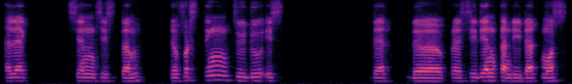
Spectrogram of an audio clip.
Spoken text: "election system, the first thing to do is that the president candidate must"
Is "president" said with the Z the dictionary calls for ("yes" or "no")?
no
